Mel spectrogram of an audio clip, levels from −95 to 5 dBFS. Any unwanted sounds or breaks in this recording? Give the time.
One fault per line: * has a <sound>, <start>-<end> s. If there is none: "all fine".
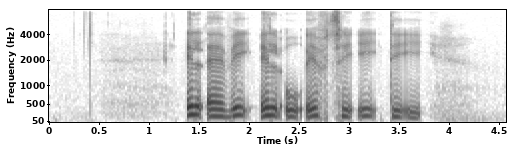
all fine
